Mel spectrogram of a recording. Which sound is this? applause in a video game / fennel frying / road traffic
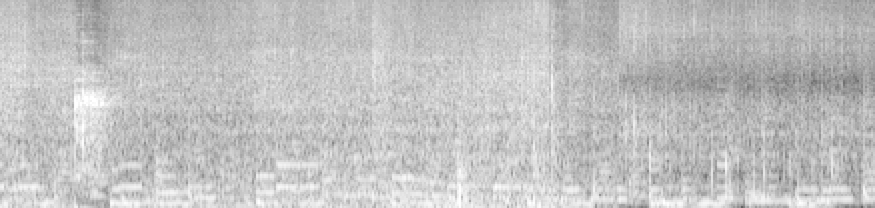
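fennel frying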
